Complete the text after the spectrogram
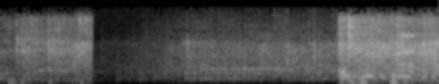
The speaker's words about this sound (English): Order. Clapping is not in order in this house, as well as the display of flags and Celtic scarves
